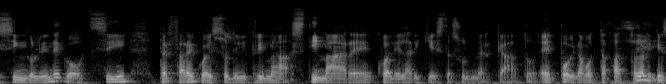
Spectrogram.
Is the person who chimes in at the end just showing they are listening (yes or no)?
yes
